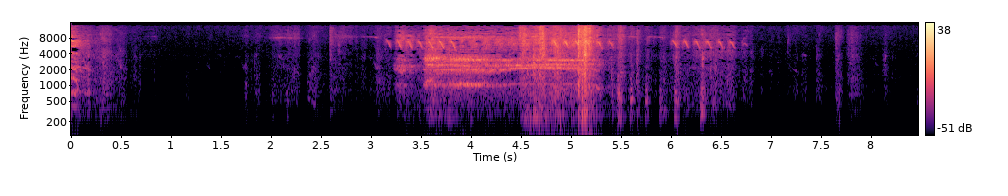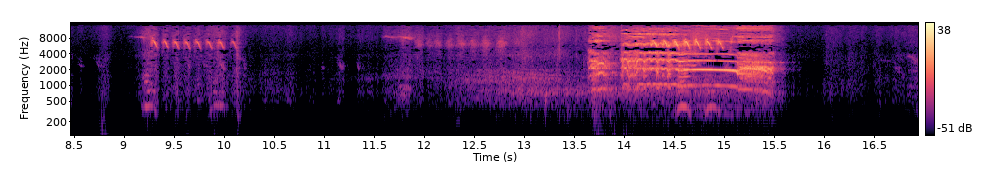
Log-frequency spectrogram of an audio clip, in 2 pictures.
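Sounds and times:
chickens clucking: 0.0 - 13.8
rooster crowing: 3.3 - 5.1, 13.6 - 15.6.

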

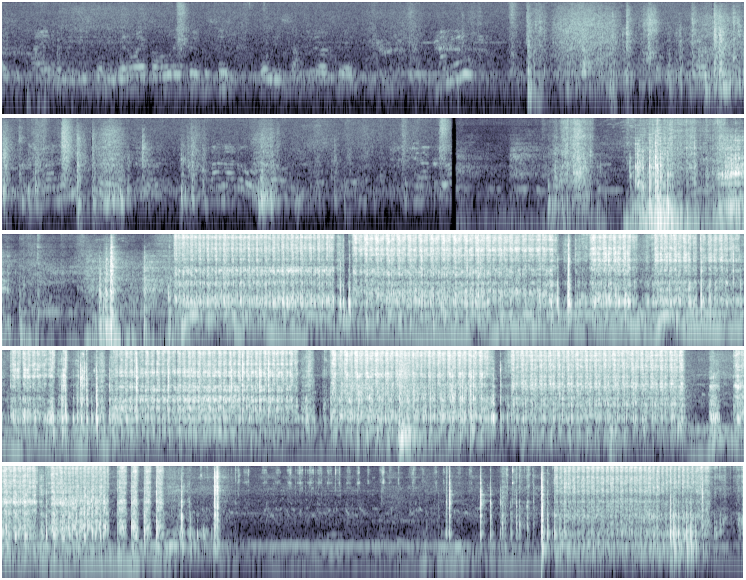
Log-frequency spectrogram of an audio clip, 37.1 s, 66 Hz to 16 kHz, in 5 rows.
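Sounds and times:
wire brush scratching metal: 16.5 - 37.0.

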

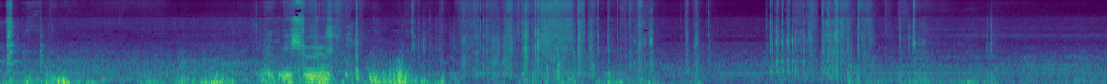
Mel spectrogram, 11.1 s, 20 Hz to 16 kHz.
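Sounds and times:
phone handling rustling and clicks: 3.4 - 10.0.

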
